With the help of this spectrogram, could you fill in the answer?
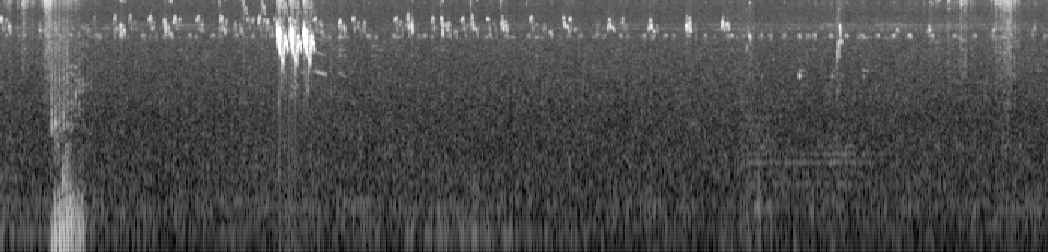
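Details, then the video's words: Pipit chicks being regularly fed by an adult keep up faint, very high ticking chirps throughout, broken by a loud shrill burst of begging squeaks, with a low thump near the start and another high burst at the end. "Pipit bird is regularly feeding babies for immediate growth"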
